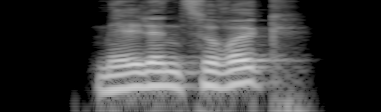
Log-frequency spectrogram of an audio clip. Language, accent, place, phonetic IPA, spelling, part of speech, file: German, Germany, Berlin, [ˌmɛldn̩ t͡suˈʁʏk], melden zurück, verb, De-melden zurück.ogg
- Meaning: inflection of zurückmelden: 1. first/third-person plural present 2. first/third-person plural subjunctive I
